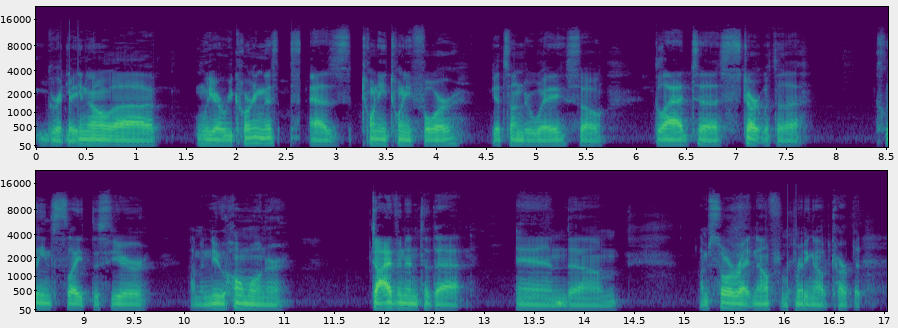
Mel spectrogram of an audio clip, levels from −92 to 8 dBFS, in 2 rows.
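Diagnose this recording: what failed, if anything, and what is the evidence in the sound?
The failure is in the driver or buffer stage: chunks out of order, each block about 85 ms long. From 0.26 to 0.43 s, just before "know uh we are", and from 16.04 to 16.21 s, after "I'm sore right now", one chunk plays a block late. From 2.39 to 2.65 s, after "uh we are recording", one plays two blocks late. Each sounds like a jumbled stutter. The waveform shows abrupt discontinuities at the joins, and the spectrogram shows vertical broadband lines there and formant tracks jumping backwards.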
